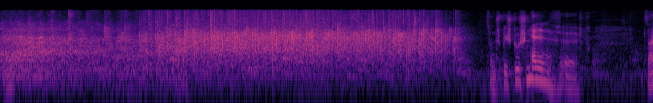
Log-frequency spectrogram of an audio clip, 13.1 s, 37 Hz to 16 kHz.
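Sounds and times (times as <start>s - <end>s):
audience applauding: 0.6s - 9.5s.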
